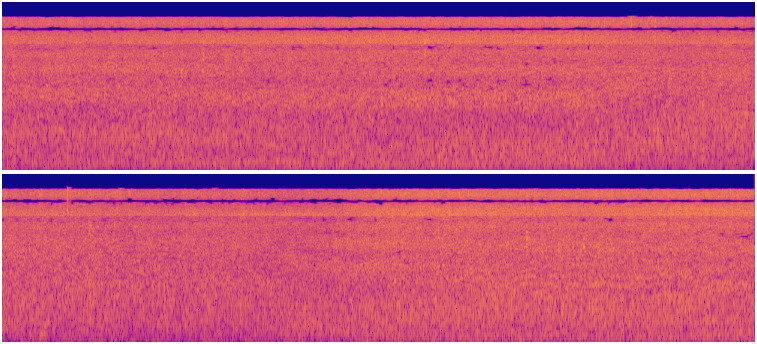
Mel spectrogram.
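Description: Mountain stream rushing over rocks in a steady, unbroken wash of water noise.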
